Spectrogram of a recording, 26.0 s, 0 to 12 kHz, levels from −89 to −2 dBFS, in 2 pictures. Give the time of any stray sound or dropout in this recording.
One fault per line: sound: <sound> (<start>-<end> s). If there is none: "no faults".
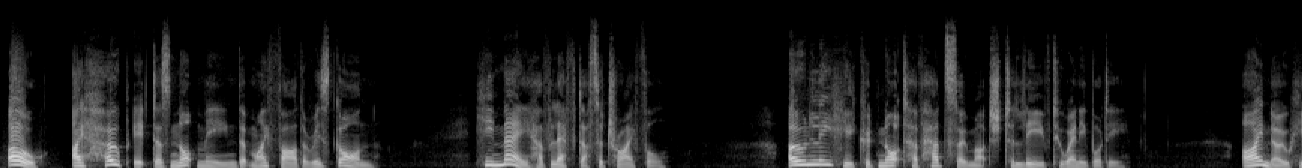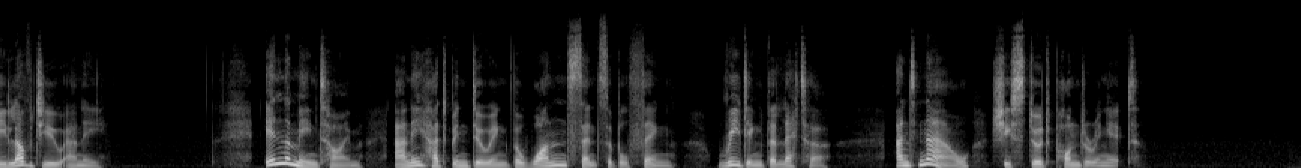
no faults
